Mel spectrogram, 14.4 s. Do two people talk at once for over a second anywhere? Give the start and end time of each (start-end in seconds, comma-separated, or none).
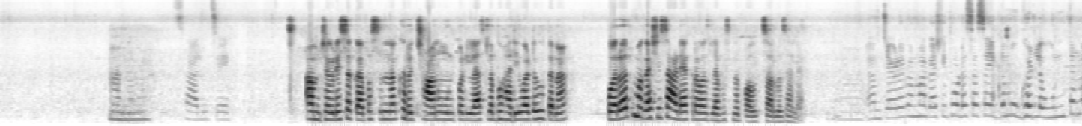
none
